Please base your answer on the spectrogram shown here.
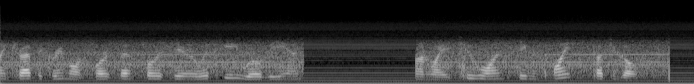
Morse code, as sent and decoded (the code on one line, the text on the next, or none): none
